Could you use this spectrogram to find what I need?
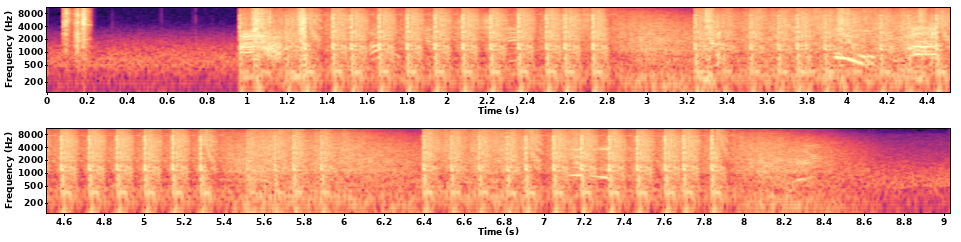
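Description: An automatic gun fires in rapid bursts.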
